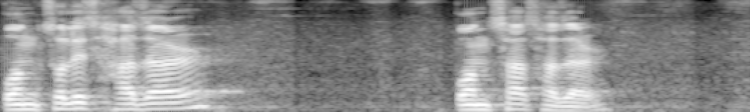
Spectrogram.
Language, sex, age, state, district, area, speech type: Assamese, male, 18-30, Assam, Dibrugarh, rural, spontaneous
